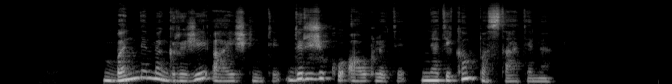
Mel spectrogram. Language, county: Lithuanian, Vilnius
